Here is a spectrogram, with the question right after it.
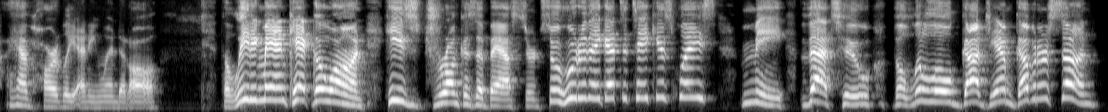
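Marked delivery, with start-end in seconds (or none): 2.2-11.0 high, showy announcer flourish; movie musical star. Pretend. Holden playing a musical star while tap dancing, showy high voice. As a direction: announce it like a Broadway opening. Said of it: "imitating one of those guys in the movies".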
